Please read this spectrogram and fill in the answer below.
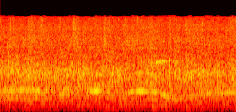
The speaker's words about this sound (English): So will you please give a massive round of applause to my guest, Virginia Ironside, ladies and gentlemen.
